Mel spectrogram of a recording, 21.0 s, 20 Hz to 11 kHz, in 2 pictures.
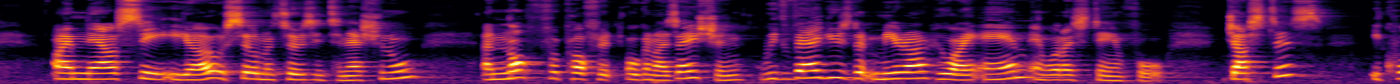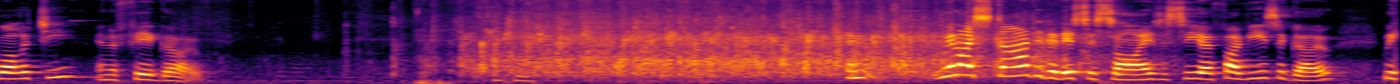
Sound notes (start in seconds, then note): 13.4 applause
